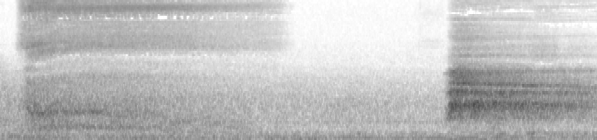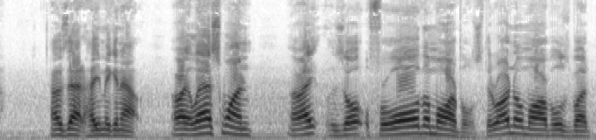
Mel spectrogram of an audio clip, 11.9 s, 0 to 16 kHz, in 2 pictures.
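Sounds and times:
deliberate deep breath taken as a calming exercise: 0.0s - 3.0s, 4.4s - 6.1s
speech: 6.5s - 11.9s.

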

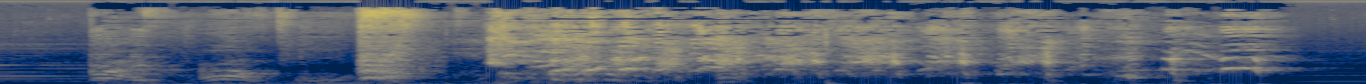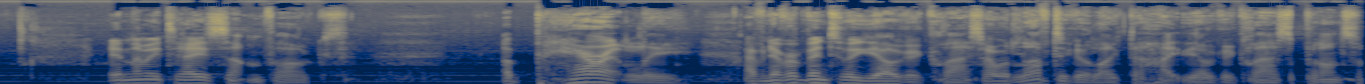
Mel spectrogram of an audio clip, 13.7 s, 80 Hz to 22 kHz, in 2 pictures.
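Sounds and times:
people laughing and snickering: 0.5s - 6.5s
loud fart by a woman during a deep stretch: 1.8s - 3.4s
speech: 7.6s - 8.8s, 9.4s - 13.6s.

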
